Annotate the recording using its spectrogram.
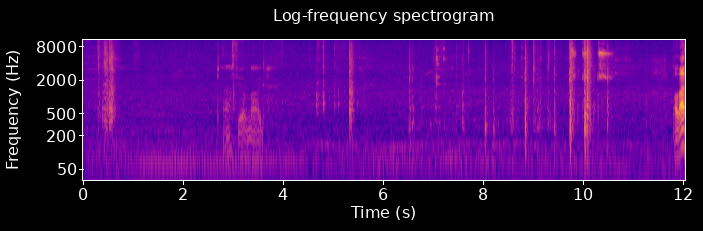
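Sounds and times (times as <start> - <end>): glassy clink: 7.0 - 7.4.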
